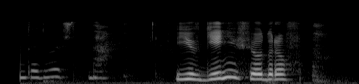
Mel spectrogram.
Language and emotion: Russian, neutral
